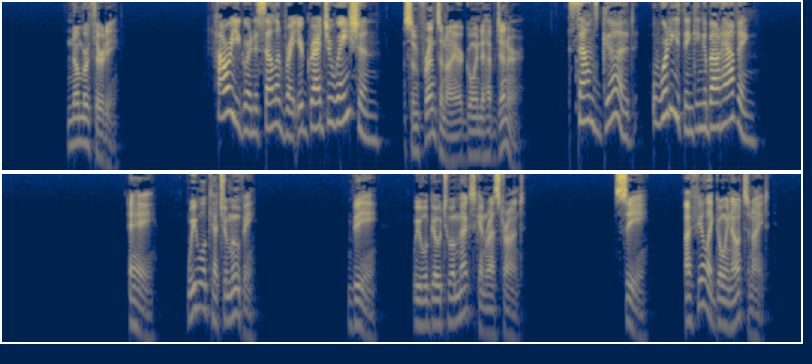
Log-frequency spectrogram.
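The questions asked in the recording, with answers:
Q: Sounds good. What are you thinking about having?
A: B: We will go to a Mexican restaurant.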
